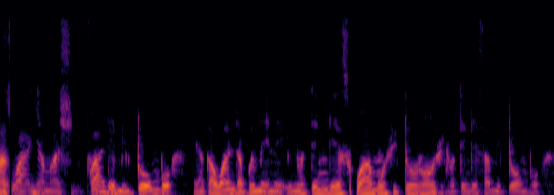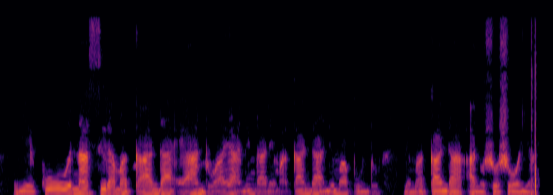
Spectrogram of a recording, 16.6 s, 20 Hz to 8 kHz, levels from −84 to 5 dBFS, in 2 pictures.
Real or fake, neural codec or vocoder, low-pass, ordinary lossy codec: fake; vocoder, 44.1 kHz, 128 mel bands every 256 samples, BigVGAN v2; 7.2 kHz; MP3, 48 kbps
